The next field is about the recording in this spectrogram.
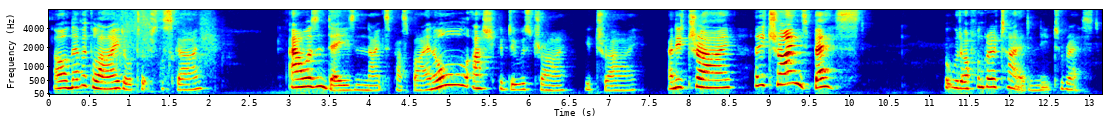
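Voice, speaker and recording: A woman's voice: fairly high pitch, sing-song, a little slow, pushed and bright. A woman reading a rhyming children's story expressively, with dramatic emphasis, as a library storyteller.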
